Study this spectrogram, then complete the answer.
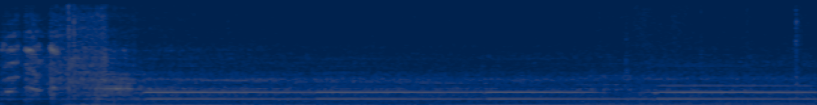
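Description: A used car at a public auto auction idles after a brief cranking burst at the start, the engine settling into a steady low hum with a faint electrical whine, close and fairly quiet.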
